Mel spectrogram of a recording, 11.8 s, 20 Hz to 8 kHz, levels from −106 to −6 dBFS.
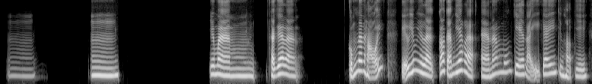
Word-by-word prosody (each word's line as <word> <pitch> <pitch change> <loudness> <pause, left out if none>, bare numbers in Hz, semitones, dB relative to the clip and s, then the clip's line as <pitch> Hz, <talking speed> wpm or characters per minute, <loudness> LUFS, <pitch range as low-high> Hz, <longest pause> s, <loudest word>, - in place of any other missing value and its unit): Ừm. 220 0 -20 1.1
Ừm. 235 0 0 1.8
Nhưng 270 0 0
mà 240 -4 +4 0.8
thật 215 - +5
ra 285 +2 +5
là 235 -4 0 1.0
cũng 240 +10 +4
nên 370 -1 +5
hỏi, 445 +7 0 0.4
kiểu, - - +2
giống 370 +5 +1
như 330 -4 +2
là, 245 -5 +4
có 360 - +3
cảm 245 -2 +1
giác 370 +3 +3
là, 300 -10 +2
à, 205 -2 -1
nó 265 +6 -2
muốn 330 +3 -6
che 265 -4 +1
đậy 225 - -5
cái 290 +4 0
trường 255 -5 -1
hợp 230 - -3
gì. 205 -1 -3
250 Hz, 135 wpm, -23 LUFS, 225-300 Hz, 1.8 s, thật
